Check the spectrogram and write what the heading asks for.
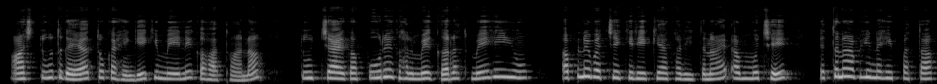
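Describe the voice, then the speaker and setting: A woman voicing an angry young mother who scolds loudly and complains in a shrill voice.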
